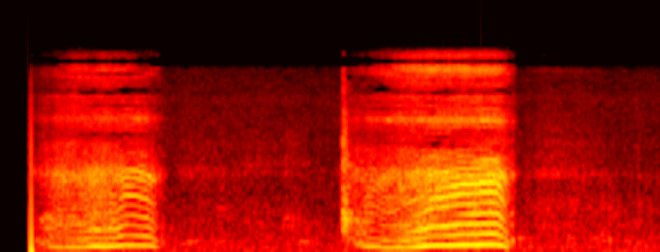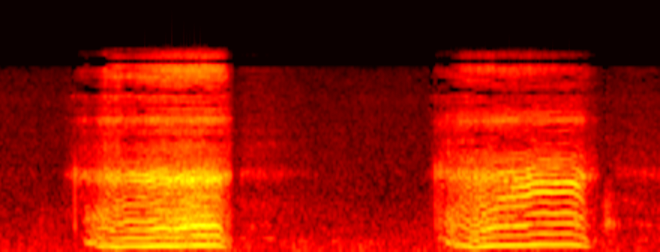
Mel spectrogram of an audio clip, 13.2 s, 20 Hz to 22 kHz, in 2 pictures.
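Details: Loud, steady snoring from a sleeping nephew: four long, groaning snores of about 1.5 seconds each, with quiet gaps between them, at about 16 breaths a minute.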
